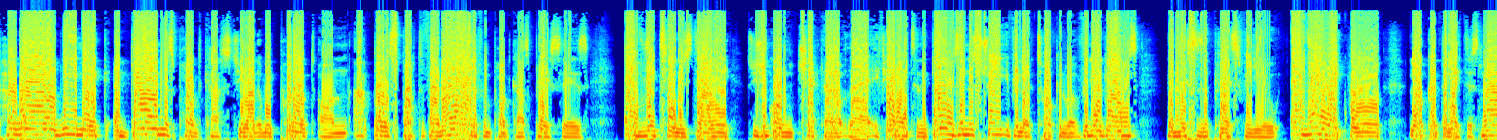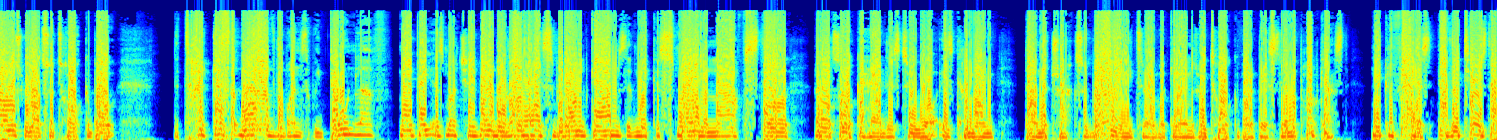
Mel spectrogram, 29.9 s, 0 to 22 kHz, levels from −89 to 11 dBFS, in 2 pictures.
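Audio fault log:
Throughout, integer overflow: the signal is driven about 14 dB past the largest value the integer format can hold, and nothing limits it. Instead of flattening at the ceiling, each excess peak wraps around to the opposite extreme, leaping across the full range in a single sample. Roughly one sample in fourteen goes over, so every loud moment erupts into harsh, violent cracks, far sharper and more broken than ordinary clipping.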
